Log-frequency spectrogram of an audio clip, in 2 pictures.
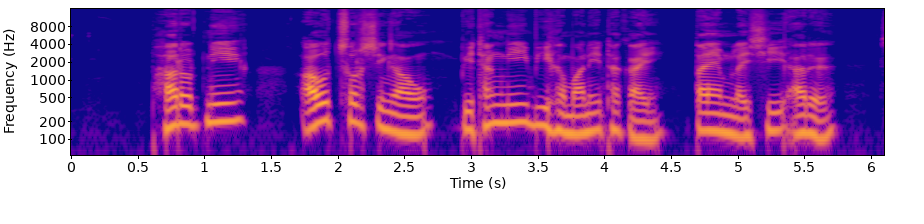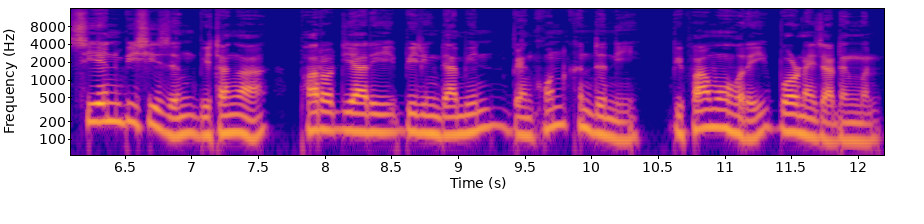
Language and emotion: Bodo, neutral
